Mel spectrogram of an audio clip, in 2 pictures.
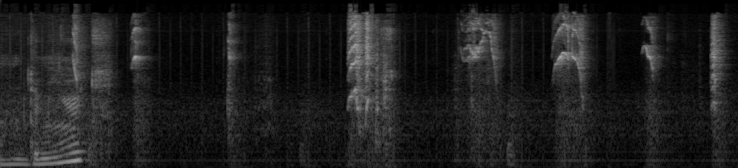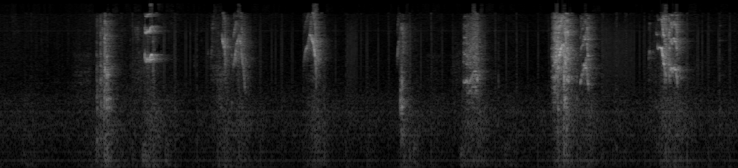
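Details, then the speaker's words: Film developing tank's axle squeaks in short bursts about every second in step with the cranking, over a faint steady hum; a few drops leak from the axle, and the owner suspects it was not tightened enough. "On l'entend grincer quand même. J'ai quelques gouttes qui fuient par l'axe."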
